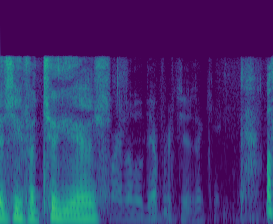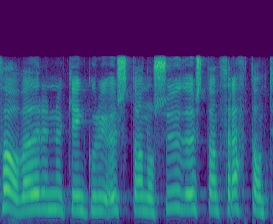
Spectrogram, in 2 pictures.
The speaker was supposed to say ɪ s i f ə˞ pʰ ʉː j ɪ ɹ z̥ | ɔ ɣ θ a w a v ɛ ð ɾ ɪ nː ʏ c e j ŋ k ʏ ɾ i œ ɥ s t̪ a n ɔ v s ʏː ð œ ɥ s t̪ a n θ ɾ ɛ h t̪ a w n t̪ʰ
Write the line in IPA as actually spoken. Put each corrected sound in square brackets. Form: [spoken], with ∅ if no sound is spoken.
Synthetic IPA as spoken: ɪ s i f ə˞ [tʰ] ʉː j ɪ ɹ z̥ | ɔ ɣ θ a w a v ɛ ð ɾ ɪ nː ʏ c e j ŋ k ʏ ɾ i œ ɥ s t̪ a n ɔ [ɣ] s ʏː ð œ ɥ s t̪ a n θ ɾ ɛ h t̪ a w n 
